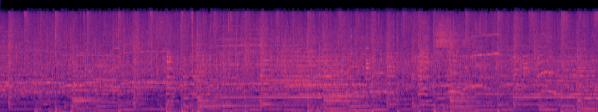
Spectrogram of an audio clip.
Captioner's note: applause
